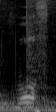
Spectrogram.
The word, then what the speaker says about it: WLF: So she ends up running into a wolf base. Wolf, which is spelled WLF, is the main enemy group in this game.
